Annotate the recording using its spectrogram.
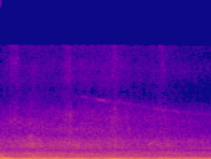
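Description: Low, steady outdoor rumble, heaviest in the bass and without any clear pitch.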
